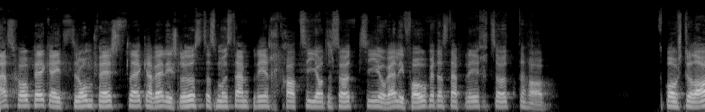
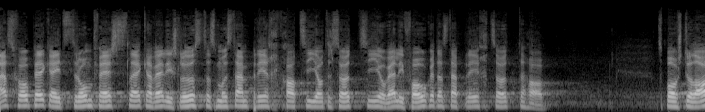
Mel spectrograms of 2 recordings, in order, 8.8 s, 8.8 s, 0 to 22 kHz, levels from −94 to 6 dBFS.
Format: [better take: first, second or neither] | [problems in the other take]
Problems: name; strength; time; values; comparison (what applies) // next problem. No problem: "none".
second | noise reduction (neural mask model Resemble Enhance denoiser)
